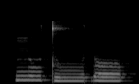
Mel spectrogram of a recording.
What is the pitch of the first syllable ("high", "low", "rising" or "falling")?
high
